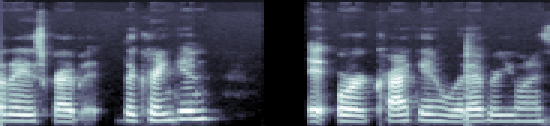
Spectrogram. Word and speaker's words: Kraken: But like mermaids, the cranking, vampires, the what? The Kraken, like the big octopus squid thingy. Kraken.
